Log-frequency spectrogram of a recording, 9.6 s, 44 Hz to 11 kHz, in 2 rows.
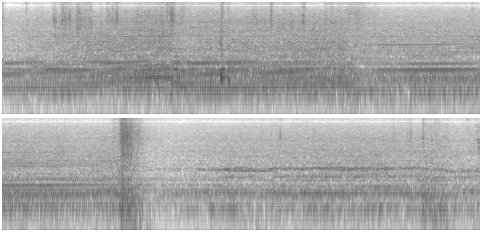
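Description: Audi RS 6 Avant engine pulling hard under throttle, a loud close-up cabin roar with rising harmonic tones through the gears, a brief shift burst near the middle, then continued strong acceleration.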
